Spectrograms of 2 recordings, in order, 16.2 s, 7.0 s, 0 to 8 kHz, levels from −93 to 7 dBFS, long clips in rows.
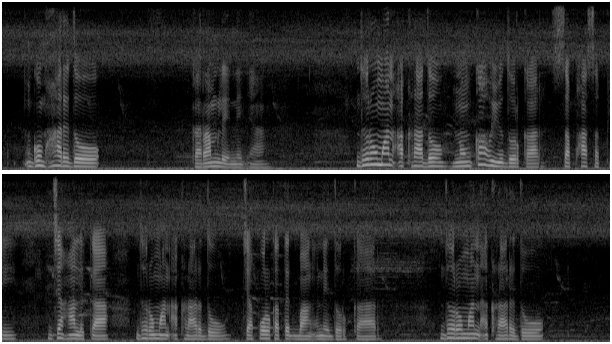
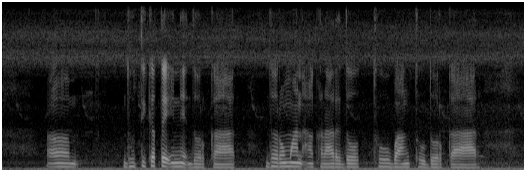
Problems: background sounds at intervals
